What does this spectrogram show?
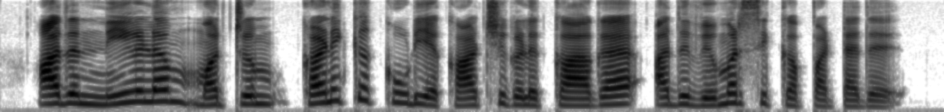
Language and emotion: Tamil, neutral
